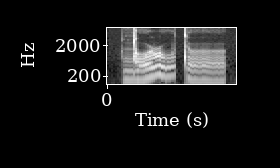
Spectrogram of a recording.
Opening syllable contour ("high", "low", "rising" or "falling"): rising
